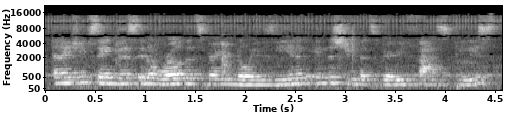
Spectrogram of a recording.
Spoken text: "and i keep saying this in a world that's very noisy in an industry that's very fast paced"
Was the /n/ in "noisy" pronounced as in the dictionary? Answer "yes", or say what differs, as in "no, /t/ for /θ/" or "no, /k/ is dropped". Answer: yes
